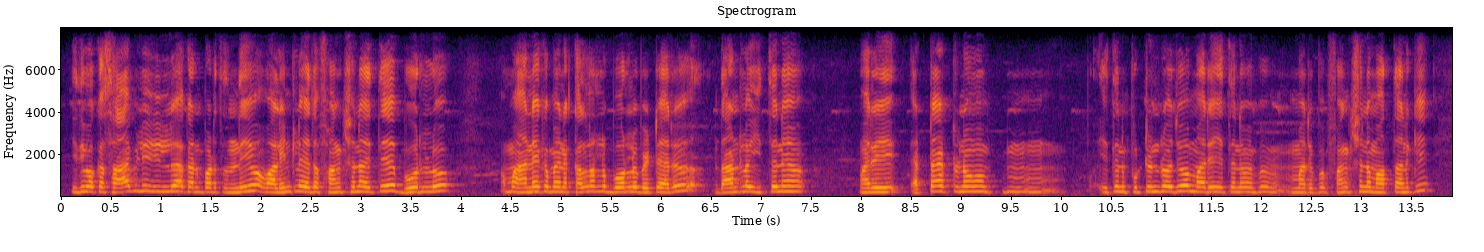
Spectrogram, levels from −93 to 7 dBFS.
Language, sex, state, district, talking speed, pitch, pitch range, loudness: Telugu, male, Andhra Pradesh, Krishna, 135 wpm, 230 Hz, 220-245 Hz, -16 LUFS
